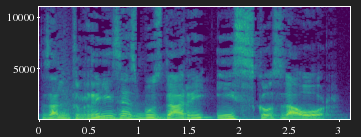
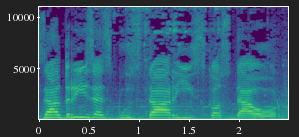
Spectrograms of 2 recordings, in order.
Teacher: So she switches the S and the K.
